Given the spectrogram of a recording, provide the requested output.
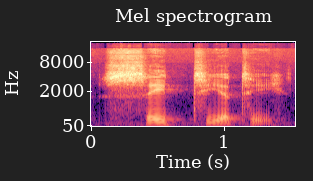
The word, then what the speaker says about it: satiety: So, satiety? Satiety. Thank you. It's pronounced satiety?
